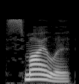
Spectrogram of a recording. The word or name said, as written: smilet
